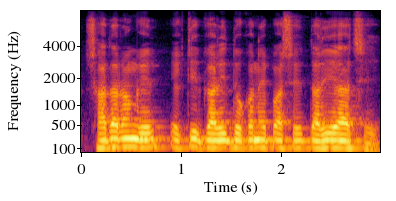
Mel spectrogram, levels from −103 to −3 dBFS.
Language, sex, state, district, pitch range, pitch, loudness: Bengali, male, West Bengal, Alipurduar, 110-115 Hz, 115 Hz, -13 LUFS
